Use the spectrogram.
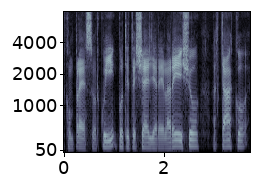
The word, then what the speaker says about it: ratio: Unicorn Air, dici che si dice ratio, non ratio. La parola deriva dal latino, quindi la pronuncia corretta sarà ratio, però gli americani dicono ratio e quindi diciamo ratio per convenzione.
